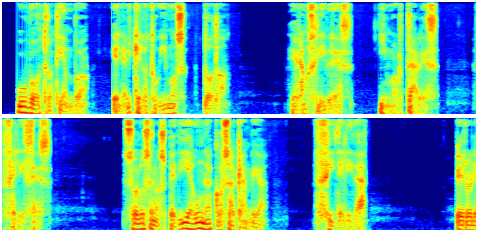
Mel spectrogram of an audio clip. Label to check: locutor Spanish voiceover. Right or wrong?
Right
